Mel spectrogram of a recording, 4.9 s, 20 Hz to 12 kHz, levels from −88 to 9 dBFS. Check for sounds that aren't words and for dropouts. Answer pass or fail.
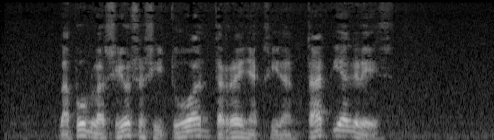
pass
